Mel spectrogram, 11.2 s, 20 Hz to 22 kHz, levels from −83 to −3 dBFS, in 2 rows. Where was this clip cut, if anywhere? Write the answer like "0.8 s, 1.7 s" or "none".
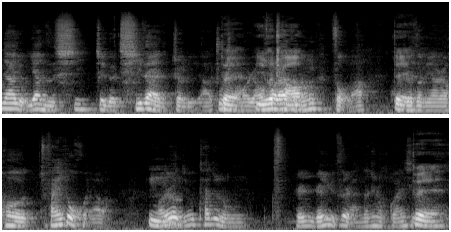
7.8 s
